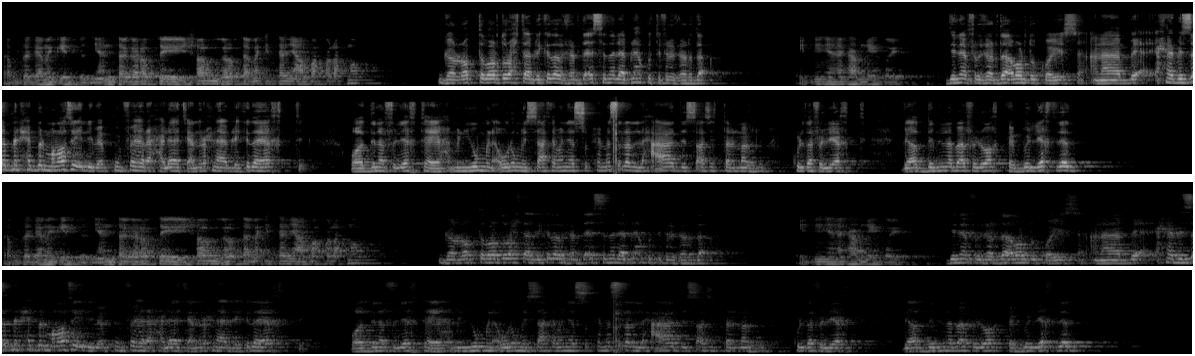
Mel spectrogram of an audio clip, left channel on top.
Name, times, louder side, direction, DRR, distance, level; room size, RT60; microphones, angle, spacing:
voice 1, 0.0-3.6 7.9-9.0, left 2 dB, 25° left, 0.6 m, -41 dB
voice 2, 4.4-7.1 9.4-15.0 15.4-22.6, left 9 dB, 80° left, 0.3 m, -34 dB
5.2 x 4.2 x 5.0 m
head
